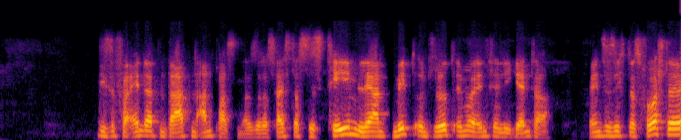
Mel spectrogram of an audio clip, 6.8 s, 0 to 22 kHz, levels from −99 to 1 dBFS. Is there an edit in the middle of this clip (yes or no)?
no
